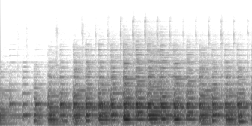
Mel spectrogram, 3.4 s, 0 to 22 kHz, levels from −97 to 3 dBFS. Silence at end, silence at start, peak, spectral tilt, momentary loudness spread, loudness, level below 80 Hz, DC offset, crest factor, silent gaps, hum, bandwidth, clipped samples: 0 s; 0 s; -4 dBFS; -10 dB/octave; 9 LU; -21 LUFS; -48 dBFS; under 0.1%; 16 dB; none; none; 5.2 kHz; under 0.1%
